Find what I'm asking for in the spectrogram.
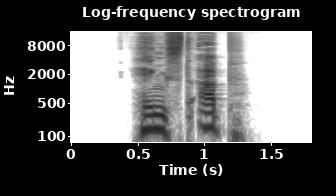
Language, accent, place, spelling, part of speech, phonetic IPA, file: German, Germany, Berlin, hängst ab, verb, [ˌhɛŋst ˈap], De-hängst ab.ogg
- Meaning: second-person singular present of abhängen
